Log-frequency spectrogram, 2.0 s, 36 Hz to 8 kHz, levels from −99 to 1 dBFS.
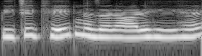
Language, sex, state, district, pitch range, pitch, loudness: Hindi, female, Jharkhand, Palamu, 225-255 Hz, 235 Hz, -14 LUFS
